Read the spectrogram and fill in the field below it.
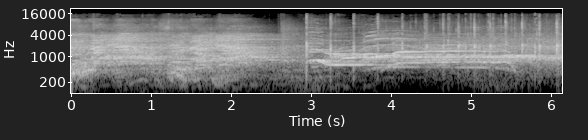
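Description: A group of young women and a young man sing together through microphones.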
